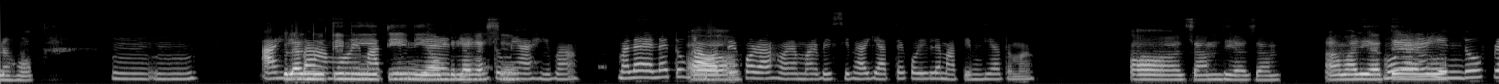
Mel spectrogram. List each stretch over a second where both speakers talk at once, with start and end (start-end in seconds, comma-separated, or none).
2.7-5.0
